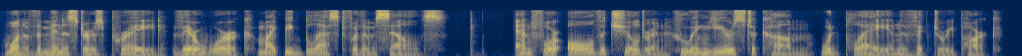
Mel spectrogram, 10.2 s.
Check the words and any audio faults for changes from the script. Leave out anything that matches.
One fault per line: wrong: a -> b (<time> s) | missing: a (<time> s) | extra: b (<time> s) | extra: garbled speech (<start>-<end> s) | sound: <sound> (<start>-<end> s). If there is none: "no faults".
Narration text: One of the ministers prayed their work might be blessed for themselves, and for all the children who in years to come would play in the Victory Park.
sound: tap (4.7-4.9 s)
